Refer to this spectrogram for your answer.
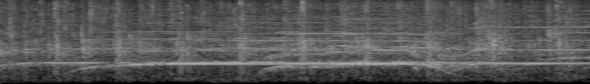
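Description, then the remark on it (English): An audience applauds steadily for about three seconds, a dense patter of many clapping hands, with a sustained keyboard tone holding underneath, clapping on Mother's Day for a woman who led them in worship. “Let's give her a clap.”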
